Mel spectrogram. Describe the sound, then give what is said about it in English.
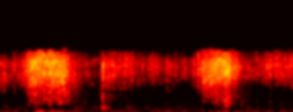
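Three strips of paper being torn to draw lots: two louder, drawn-out ripping bursts joined by a ragged, softer tearing rasp, with no voices. “Now I'll tear three strips of paper.”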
